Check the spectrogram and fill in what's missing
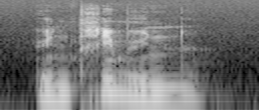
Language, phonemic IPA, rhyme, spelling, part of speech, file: French, /tʁi.byn/, -yn, tribune, noun, Fr-tribune.ogg
- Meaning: 1. platform, rostrum, podium 2. stand, grandstand 3. gallery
